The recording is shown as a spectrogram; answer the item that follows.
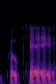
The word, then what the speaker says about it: bokeh: definitely is and the the bokeh is beautiful or bouquet however you pronounce it b o k e h the background blur or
